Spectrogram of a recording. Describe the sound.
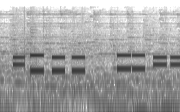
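A telephone keypad beeps out dual-tone dialing as someone calls back a dropped caller. Seven clear tones play, most short and evenly spaced, with a longer one after a brief pause.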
